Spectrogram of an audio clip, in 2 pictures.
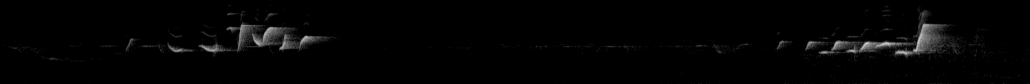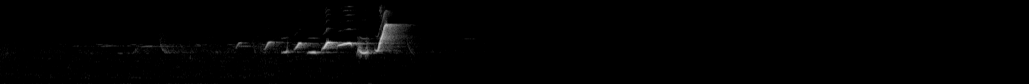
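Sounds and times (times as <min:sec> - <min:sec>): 
golden whistler bird calling: 0:01.3 - 0:03.3, 0:07.1 - 0:10.0, 0:11.3 - 0:14.4.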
